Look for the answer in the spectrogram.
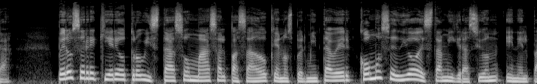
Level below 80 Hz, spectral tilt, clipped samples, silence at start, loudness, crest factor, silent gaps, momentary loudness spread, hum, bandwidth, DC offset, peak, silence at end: -48 dBFS; -5.5 dB/octave; under 0.1%; 0 s; -15 LUFS; 14 dB; none; 3 LU; none; 18.5 kHz; under 0.1%; -2 dBFS; 0 s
